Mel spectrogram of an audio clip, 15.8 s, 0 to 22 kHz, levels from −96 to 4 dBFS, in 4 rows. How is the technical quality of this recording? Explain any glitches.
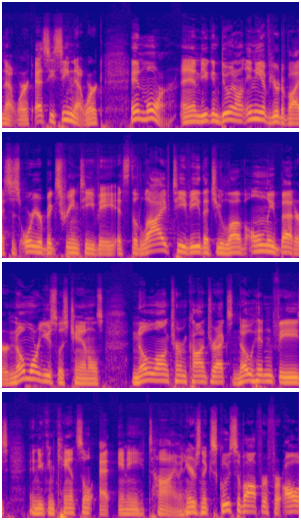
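No technical faults are audible in the recording; the signal stays continuous and steady throughout.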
